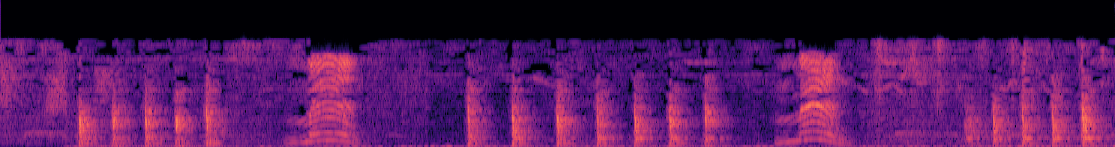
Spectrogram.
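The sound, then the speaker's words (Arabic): Knocking on a door as a sound effect in an audio story, with three bursts of rapid, hollow raps separated by short pauses. “لم يتردد صديقه الفأر في طرق الباب، ففتح فرفور الباب”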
